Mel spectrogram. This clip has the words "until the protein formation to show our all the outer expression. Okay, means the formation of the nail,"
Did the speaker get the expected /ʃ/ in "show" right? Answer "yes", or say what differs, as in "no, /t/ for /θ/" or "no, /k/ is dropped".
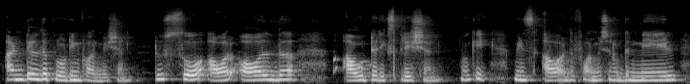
no, /s/ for /ʃ/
